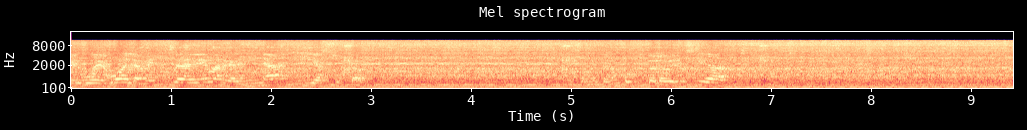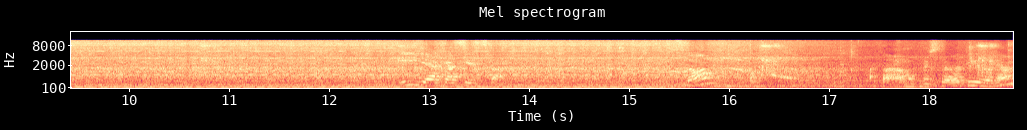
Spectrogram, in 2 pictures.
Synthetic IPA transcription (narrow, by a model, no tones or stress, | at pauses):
elɣweβoalamesklaðemaɾɣaɾina | iasut̪a | esomet̪aɾumpokit̪olaβelosiðað | iʝakasjesta̰ | no | a̰pa̰ɣamosnwest̪ɾaβat̪iðoɾa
